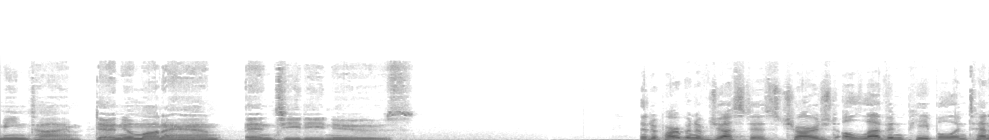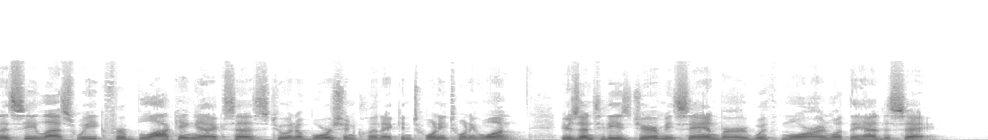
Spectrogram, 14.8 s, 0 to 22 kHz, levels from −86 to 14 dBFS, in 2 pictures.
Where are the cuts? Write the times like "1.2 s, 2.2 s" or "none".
11.5 s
